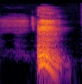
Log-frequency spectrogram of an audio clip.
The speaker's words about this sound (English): excuse me while I get another sip off of my Coke.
